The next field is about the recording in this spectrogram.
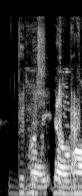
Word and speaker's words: Genshin Impact: Genshin Impact.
